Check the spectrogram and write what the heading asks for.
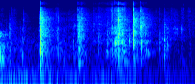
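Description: Cardboard-and-plastic blister packaging of a lip tint being torn open by hand: a sharp crack about half a second in, then a few short crinkling rustles.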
